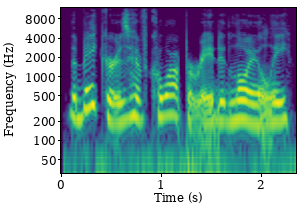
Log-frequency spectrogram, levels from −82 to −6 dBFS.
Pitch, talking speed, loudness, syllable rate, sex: 225 Hz, 155 wpm, -14 LUFS, 5.0 syllables/s, female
